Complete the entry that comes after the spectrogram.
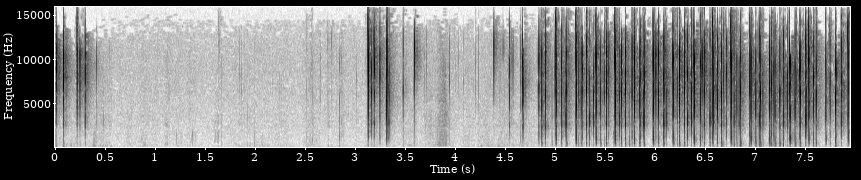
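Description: Long nails tap the glass screen of a black smartphone resting on a pillow. A few bright taps open the clip, followed by a quiet stretch, then a sudden burst of clicks. From about five seconds on, the taps become fast, dense and crisp, each one short and high-pitched.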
